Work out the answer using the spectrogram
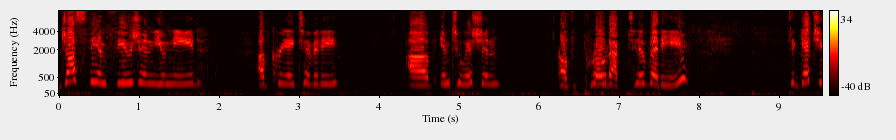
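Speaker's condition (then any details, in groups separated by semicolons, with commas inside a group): No condition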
